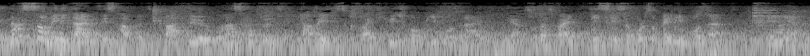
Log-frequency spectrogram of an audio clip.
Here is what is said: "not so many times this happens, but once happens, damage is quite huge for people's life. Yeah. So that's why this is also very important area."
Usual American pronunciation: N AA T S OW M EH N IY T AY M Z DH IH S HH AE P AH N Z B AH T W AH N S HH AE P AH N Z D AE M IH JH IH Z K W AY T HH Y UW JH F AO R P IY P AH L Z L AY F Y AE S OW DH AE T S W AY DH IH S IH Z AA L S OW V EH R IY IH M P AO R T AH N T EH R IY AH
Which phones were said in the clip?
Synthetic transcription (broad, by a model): N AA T S OW M EH N IY T AY M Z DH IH S HH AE P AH N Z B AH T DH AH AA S HH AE P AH N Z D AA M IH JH IH Z K W AY T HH Y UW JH F AO R P IY P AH L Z N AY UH S OW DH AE T S W AY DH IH S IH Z AA L S OW V EH R IY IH M P AO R T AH N T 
